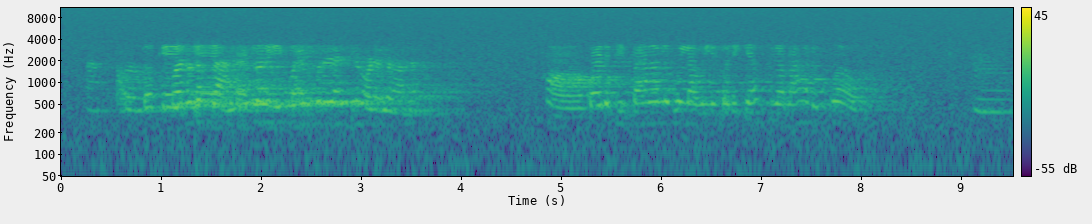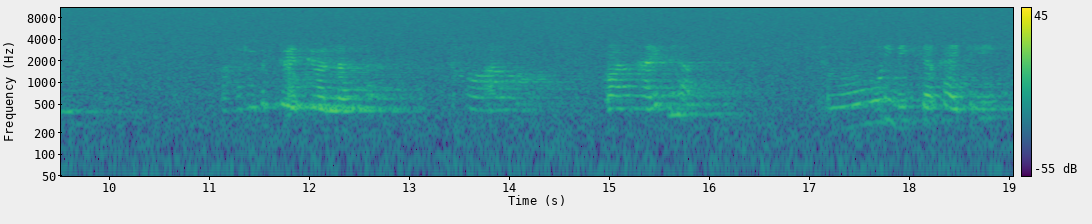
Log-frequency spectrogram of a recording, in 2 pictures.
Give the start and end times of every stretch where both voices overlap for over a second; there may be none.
1.1-3.0

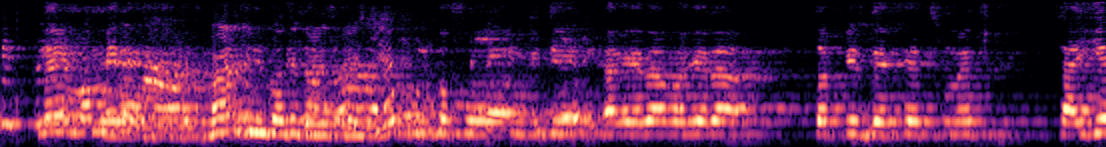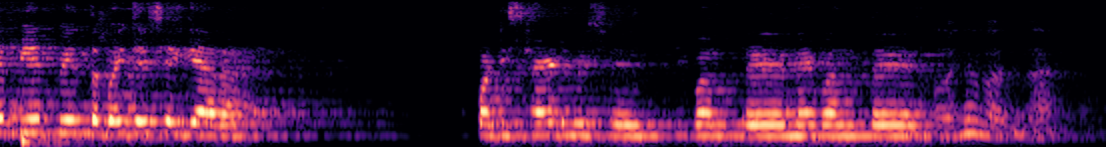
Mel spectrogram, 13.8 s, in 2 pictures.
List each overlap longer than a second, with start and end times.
0.7-2.5

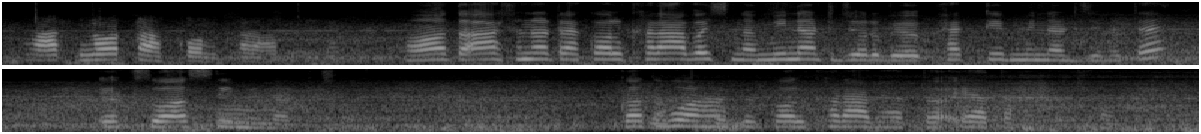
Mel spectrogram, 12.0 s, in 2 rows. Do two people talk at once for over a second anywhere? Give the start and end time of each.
none

